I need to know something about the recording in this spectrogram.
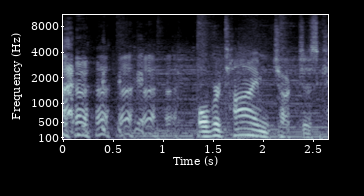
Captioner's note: both laughing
